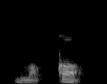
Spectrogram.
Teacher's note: It's more closer to the farther back of your throat. It's a uvular. Kind of imagine putting your tongue back up to that your uvula, that dangly part in the back of your tongue that hangs down at the back of your mouth, rather.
